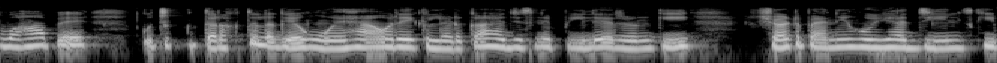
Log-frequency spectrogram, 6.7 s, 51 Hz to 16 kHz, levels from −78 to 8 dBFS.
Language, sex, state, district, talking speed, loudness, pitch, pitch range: Hindi, female, Delhi, New Delhi, 200 wpm, -16 LUFS, 220 Hz, 205-235 Hz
